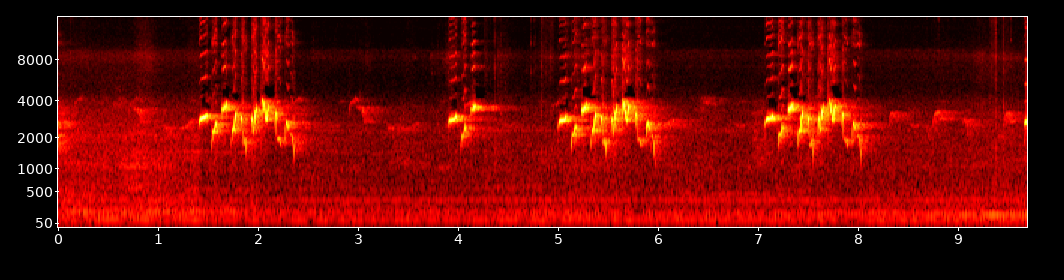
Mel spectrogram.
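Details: Sooty-headed bulbul (kutilang) song meant to provoke other bulbuls: four bursts of bubbly, chattering whistled phrases roughly every two seconds, separated by short soft notes and quiet gaps.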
